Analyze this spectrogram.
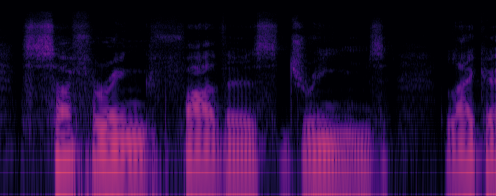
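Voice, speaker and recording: A man with a fairly low voice speaks in a Parisian accent. His tone is dark and mellow, with ordinary pitch variation. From France, Paris. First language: French. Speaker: jazz historian and author. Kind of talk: conference talk; reading aloud. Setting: conference room with audience. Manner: halting, many fillers.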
